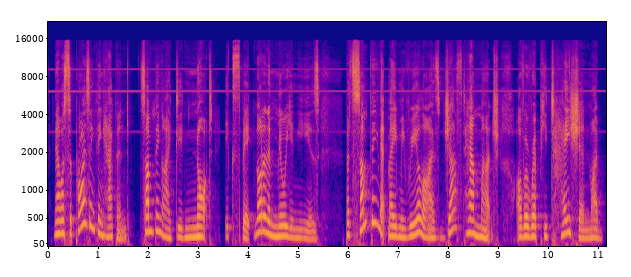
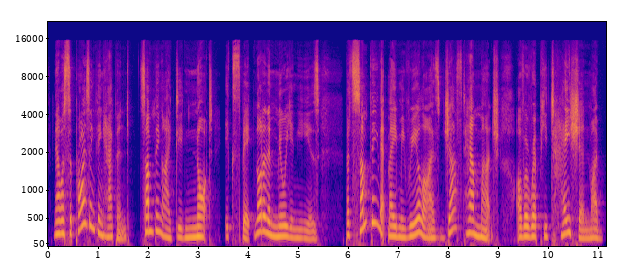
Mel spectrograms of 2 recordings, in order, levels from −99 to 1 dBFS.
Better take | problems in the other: second | high-pitched whine; faint; throughout; 6 kHz, 25 dB below the speech

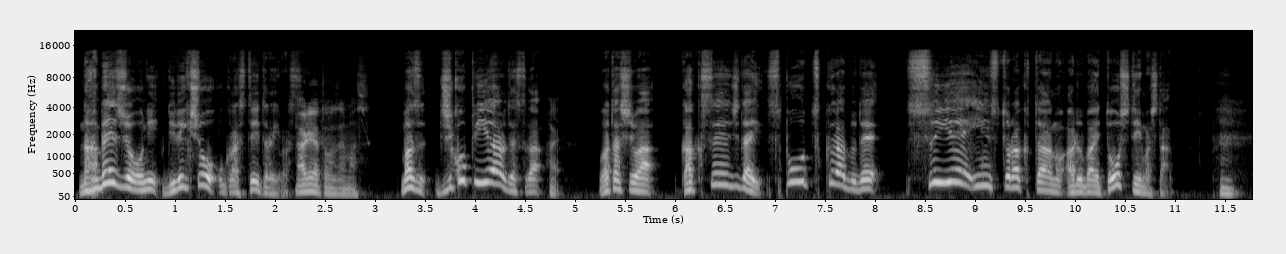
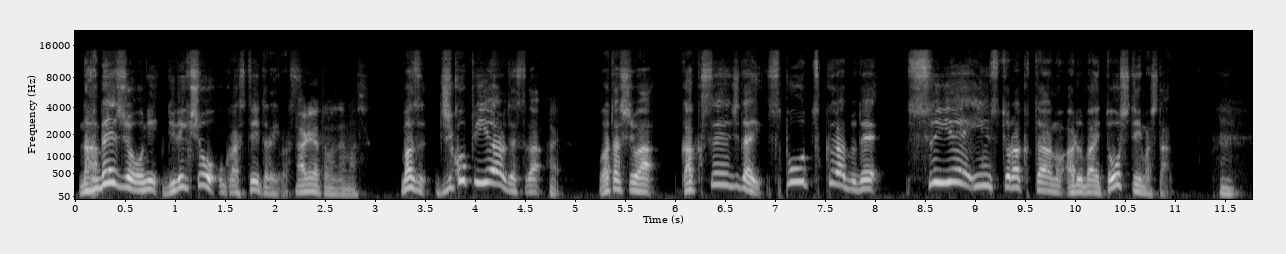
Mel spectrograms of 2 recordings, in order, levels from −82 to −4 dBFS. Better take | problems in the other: first | garbled, watery; slightly; nothing above 14.5 kHz

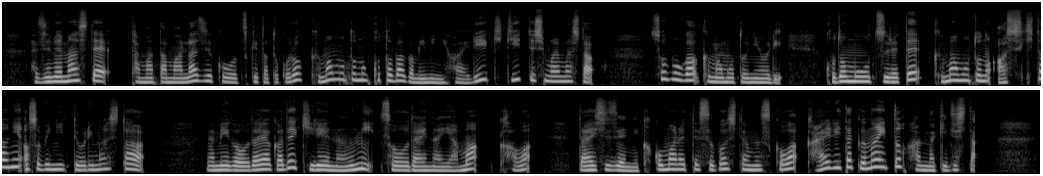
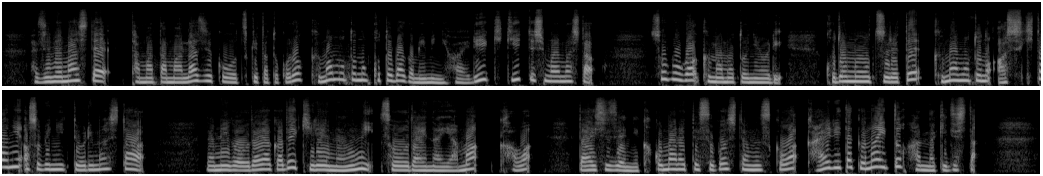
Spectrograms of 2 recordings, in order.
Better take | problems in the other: first | distortion; slight; 10% of the sound clipped

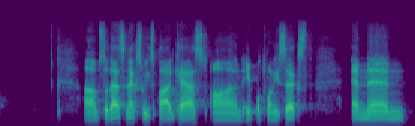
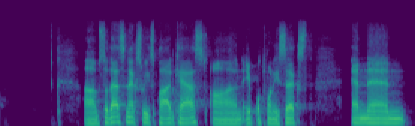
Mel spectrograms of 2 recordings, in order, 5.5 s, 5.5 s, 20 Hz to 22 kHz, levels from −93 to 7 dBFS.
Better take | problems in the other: second | thin; very; fading below 300 Hz

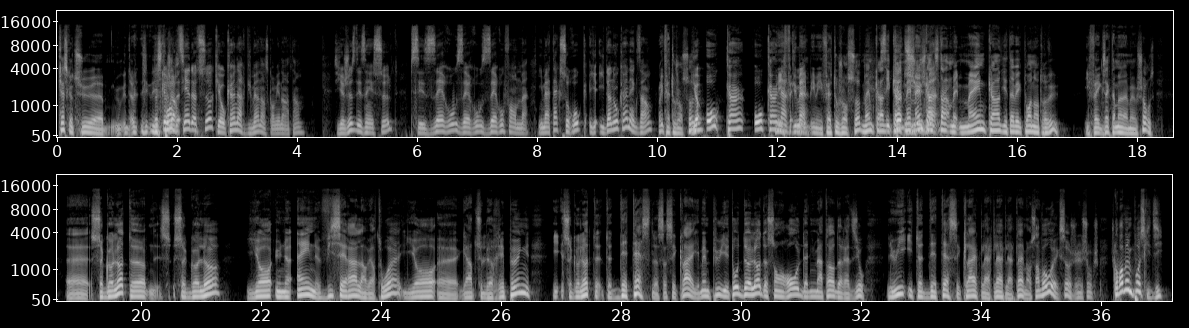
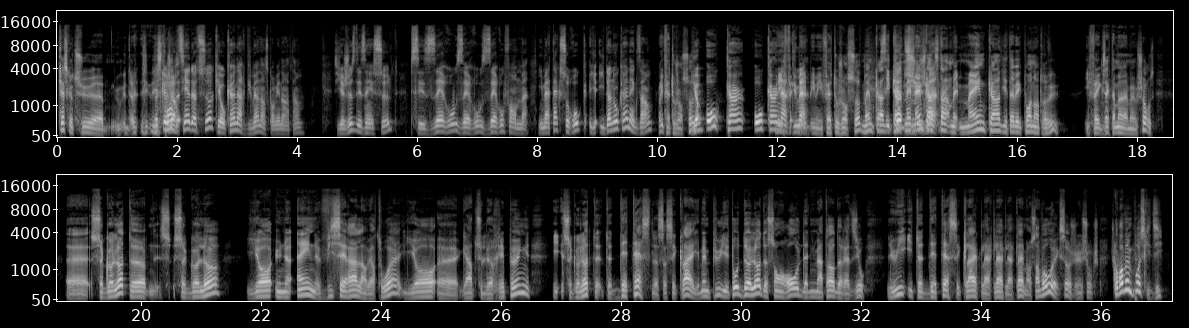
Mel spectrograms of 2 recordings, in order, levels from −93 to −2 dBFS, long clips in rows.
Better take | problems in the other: first | thin; somewhat; fading below 450 Hz

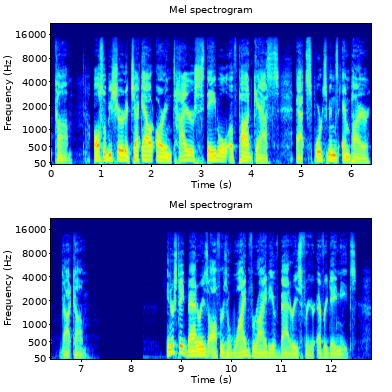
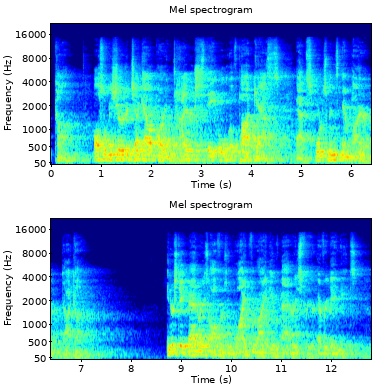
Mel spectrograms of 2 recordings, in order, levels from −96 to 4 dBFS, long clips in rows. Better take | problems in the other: first | room echo; noticeable; dies away in 1.8 s // off-mic speech; somewhat distant

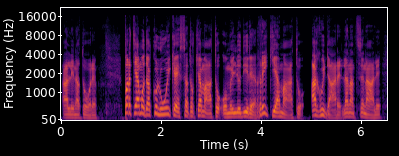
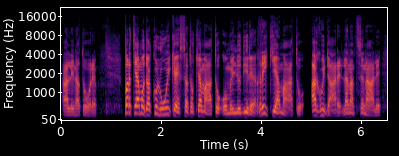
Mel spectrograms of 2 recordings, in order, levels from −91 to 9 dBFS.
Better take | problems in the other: first | thin; somewhat; fading below 300 Hz

